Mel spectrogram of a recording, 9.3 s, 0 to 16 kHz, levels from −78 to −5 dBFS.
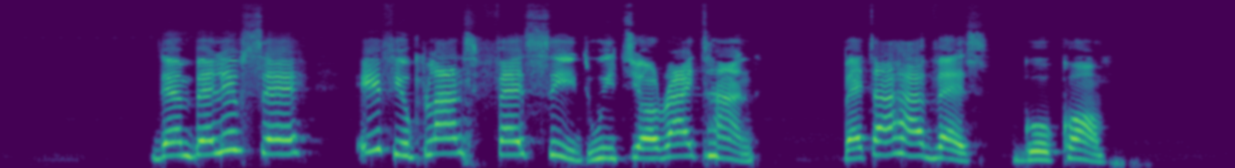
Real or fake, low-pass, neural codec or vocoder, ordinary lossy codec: real; 14.4 kHz; none; MP3, 64 kbps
